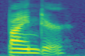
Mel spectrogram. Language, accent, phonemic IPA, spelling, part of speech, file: English, US, /ˈbaɪndɚ/, binder, noun, En-us-binder.ogg
- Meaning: 1. Someone who binds 2. Someone who binds.: Someone who binds books; a bookbinder 3. A cover or holder for unbound papers, pages, etc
